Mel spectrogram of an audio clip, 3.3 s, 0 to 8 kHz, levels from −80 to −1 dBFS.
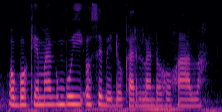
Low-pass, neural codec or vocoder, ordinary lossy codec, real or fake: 7.2 kHz; none; MP3, 48 kbps; real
